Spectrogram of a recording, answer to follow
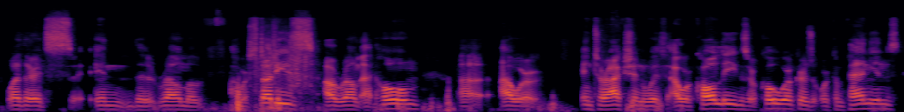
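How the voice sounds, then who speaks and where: A young man from giving a student testimonial, talking haltingly with many fillers and Arabic phrases. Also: mid-range voice, fairly even intonation, warm tone, dull audio, a little hiss or hum. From United States. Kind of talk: casual spoken testimonial.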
